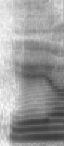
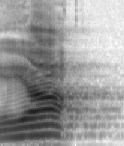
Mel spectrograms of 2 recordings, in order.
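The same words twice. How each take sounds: First: The call sounds gentle and friendly. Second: The call sounds angry and stern. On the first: The father needs something from the child. "아빠가 나를 뭔가 필요해서 부르시는 거예요" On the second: The father is upset and about to scold. "아마 이거 뭔가 분명히 화가 났구나"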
